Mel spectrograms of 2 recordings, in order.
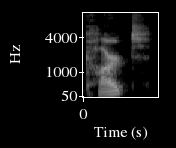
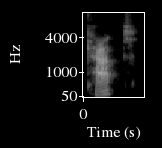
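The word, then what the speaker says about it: quarte: to bring up is their mispronunciation cart um it's actually cat which is french for four which is the number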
